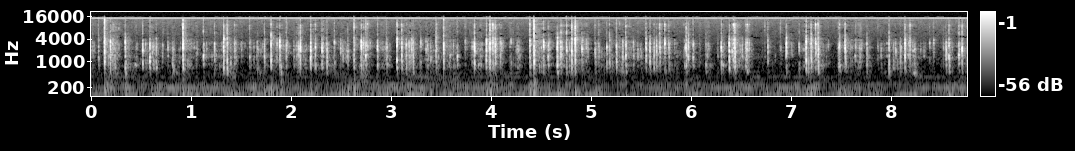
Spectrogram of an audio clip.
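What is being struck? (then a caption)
Plastic computer keyboard. Fingertips type rapidly on a black plastic full-size computer keyboard with hollow keycaps and blue-lit keys, producing a dense stream of short, bright clicky taps with almost no ring. A steady low hum sits underneath the continuous clatter of keystrokes.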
